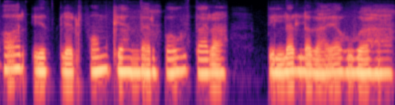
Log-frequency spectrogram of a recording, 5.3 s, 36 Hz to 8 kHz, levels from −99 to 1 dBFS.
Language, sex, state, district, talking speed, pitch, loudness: Hindi, female, Jharkhand, Palamu, 125 wpm, 190 Hz, -15 LUFS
